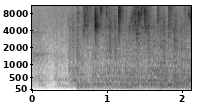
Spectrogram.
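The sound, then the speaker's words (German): Water pours steadily onto a cheap disposable diaper as a second liter is poured on after it has already absorbed one liter. A continuous splashing gush starts after a brief quiet moment and keeps going without any talking. “Da hat die billige Windel jetzt tatsächlich 1 Liter Wasser geschluckt.”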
